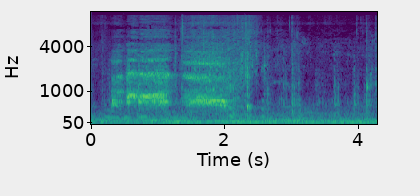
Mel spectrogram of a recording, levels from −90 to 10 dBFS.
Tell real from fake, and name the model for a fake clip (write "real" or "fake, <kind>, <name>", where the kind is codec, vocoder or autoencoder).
real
